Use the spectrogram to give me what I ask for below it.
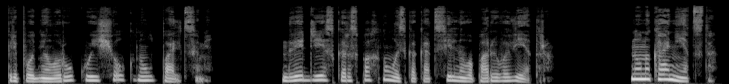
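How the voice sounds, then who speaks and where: An audiobook narrator reading a fantasy novel in a steady, even storytelling manner. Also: mid-range voice, normal speed, dry recording, clean studio sound.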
